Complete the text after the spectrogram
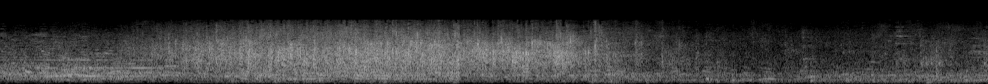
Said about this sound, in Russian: Так звучит театр перед началом спектакля. Еще несколько секунд шарканья опоздавших, глухого покашливания, и в зале, прежде чем на сцене зазвучат голоса актеров, установится абсолютная тишина.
